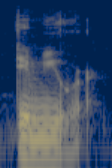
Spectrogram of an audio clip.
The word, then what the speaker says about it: demure: And the last word is demure. The sound is your demure.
